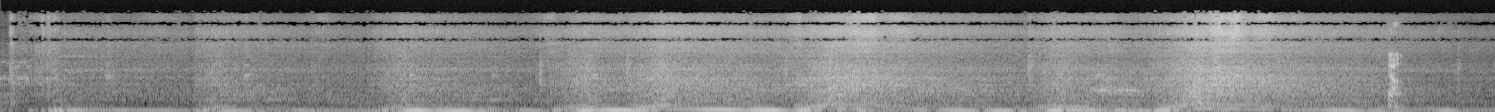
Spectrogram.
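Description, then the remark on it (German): The diesel engine of a very popular car revs repeatedly with the microphone close to the exhaust, with several rising and falling throttle bursts over a steady low rumble, loud throughout. “Aber erstmal starten wir mit dem Sound dieses Fahrzeugs.”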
